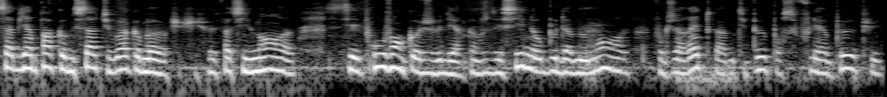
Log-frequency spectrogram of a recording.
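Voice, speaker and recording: Against noticeable background noise, a woman speaks in a fairly low pitch with fairly even intonation. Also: moderate pace. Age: 80s+. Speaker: artist who draws. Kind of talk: interview answer.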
